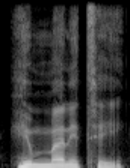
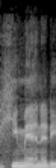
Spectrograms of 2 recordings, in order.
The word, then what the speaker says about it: humanity: The word humanity is pronounced as humanity uh with the emphasis on the second syllable.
